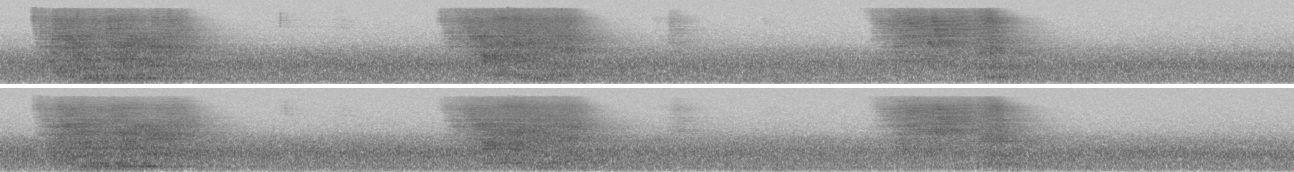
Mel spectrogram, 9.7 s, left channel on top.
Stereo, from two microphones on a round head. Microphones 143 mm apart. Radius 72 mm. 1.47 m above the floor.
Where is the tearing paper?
70° left (ahead or behind), 5.5 m.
